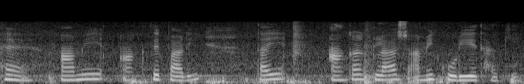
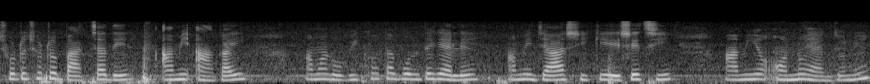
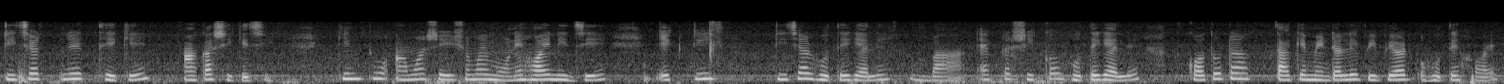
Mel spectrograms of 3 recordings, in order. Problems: background sounds at intervals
